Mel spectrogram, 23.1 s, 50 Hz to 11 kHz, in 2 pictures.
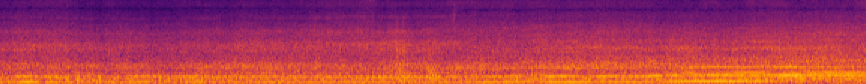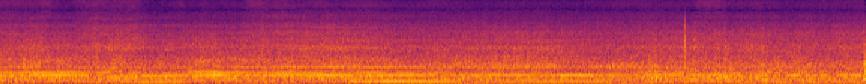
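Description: Doosan DX80R midi excavator's Yanmar diesel engine running steadily while the machine slews and works its boom and dipper. About nine seconds in the engine note steps up in pitch and gets louder, and stays up with small dips.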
